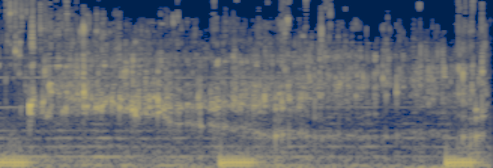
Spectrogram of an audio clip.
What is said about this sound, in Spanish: Sin mediar muchas palabras, abrió la boca del anciano, le bajó la lengua con un bolígrafo y vertió agua en su garganta.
